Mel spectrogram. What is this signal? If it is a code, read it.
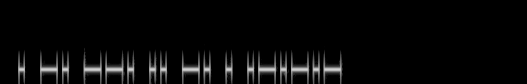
Morse code, heard as a keyed tone, about 22 wpm, 700 Hz. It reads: ENGINE.
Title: Sentences from Top 1500 Words 22wpm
